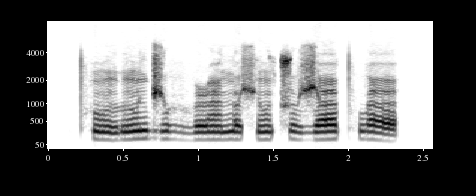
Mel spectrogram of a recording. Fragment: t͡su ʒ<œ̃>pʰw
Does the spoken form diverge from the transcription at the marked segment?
yes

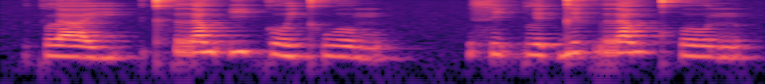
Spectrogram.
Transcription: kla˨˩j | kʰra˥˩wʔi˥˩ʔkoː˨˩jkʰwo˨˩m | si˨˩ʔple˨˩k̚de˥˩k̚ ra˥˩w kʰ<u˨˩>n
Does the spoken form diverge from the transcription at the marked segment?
yes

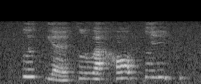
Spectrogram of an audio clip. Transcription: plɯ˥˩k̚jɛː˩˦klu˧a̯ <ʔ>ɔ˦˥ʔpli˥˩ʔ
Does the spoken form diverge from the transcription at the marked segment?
yes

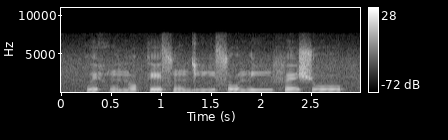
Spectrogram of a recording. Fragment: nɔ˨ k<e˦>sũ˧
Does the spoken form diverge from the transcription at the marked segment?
no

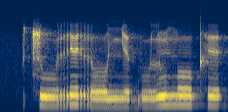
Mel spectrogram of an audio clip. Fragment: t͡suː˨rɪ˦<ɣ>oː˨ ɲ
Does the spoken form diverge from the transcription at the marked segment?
yes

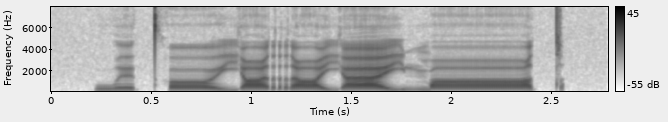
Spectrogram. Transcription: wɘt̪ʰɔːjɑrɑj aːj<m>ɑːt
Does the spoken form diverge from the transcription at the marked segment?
no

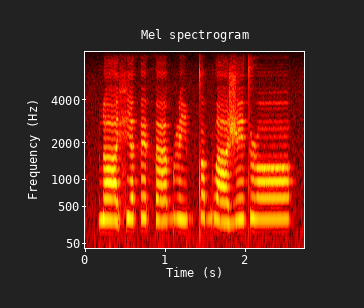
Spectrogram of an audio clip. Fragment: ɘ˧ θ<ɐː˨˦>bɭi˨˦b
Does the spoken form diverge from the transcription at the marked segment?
no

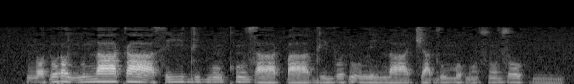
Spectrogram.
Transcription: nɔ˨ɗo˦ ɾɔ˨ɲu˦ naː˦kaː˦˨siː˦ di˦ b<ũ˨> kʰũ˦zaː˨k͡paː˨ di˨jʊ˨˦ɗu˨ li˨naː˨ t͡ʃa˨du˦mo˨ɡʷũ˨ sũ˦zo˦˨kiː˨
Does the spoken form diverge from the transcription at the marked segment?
yes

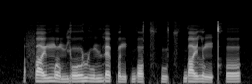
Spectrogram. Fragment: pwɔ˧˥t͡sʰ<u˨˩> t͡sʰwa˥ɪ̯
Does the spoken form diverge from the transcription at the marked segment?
no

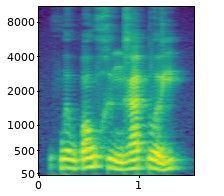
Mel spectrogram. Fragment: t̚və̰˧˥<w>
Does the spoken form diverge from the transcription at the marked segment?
yes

